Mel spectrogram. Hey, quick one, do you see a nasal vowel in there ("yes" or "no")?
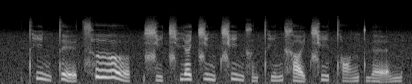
no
